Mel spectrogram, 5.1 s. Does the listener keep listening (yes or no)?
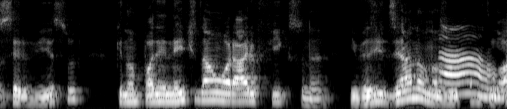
yes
